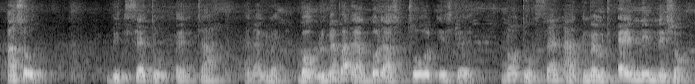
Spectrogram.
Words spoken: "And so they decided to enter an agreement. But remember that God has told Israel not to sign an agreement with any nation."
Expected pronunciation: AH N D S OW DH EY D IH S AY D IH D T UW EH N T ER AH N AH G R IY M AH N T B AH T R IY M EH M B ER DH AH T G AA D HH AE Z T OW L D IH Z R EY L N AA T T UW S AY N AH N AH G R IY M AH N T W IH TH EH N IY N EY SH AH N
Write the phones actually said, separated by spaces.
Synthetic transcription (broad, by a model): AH N S OW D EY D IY S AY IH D T UW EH N T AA AH N AH G R IY M AH N T B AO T R IY M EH M B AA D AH T G AA D HH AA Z T OW L D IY S R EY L N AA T T UW S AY AH N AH G R IY M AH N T W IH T EH N IY N EY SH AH N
